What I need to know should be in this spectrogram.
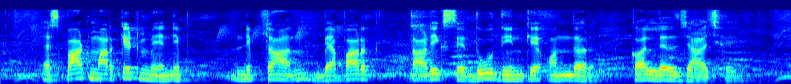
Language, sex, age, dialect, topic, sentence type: Magahi, male, 46-50, Western, banking, statement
